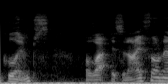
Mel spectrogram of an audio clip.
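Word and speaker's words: Glympse: really send them something so this product called glimpse a lot is an iPhone app Android windows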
